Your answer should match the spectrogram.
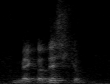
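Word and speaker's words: Mekaddishkem: So Mekadeshkim, I heard the real pronunciation. It goes Mekadeshkim. That's how you say it.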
